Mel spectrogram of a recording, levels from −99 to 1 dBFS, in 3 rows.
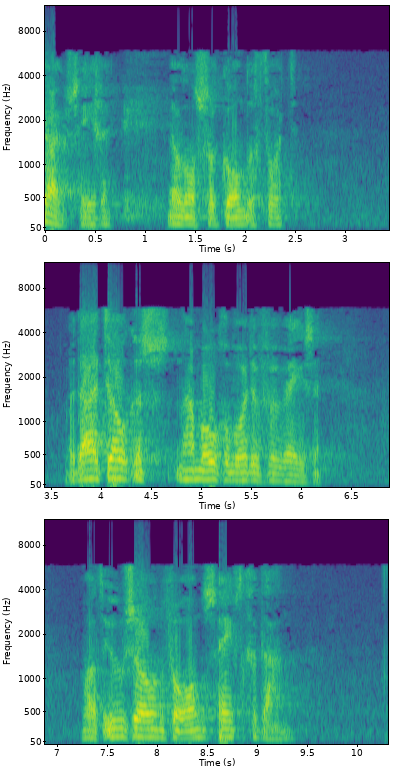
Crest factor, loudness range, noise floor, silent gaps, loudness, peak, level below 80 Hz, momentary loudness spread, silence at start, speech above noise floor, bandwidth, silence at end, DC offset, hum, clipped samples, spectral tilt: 14 dB; 4 LU; -43 dBFS; none; -12 LUFS; 0 dBFS; -42 dBFS; 17 LU; 0 s; 31 dB; 12 kHz; 0.95 s; under 0.1%; none; 0.8%; -6 dB/octave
